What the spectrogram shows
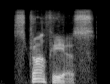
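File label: "struthious", British English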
